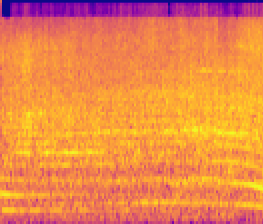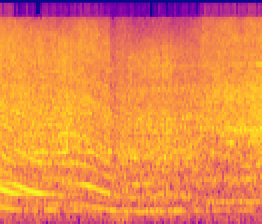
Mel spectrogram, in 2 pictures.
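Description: Several race car engines in an Indycar racing game on the Long Beach street circuit, a steady loud droning roar with pitch shifts as cars jostle for position toward the final corner, continuous and without pause.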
